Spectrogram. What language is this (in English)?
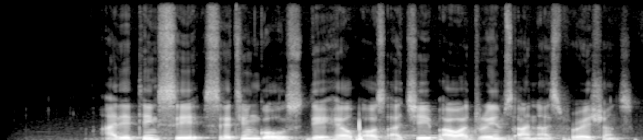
Nigerian Pidgin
